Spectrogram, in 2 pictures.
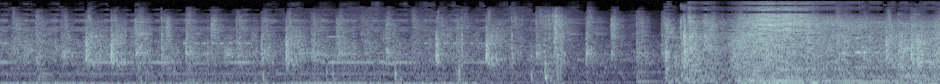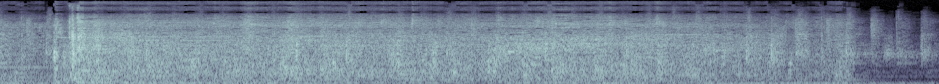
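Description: A train moves in the video game Zenless Zone Zero, with a loud, steady rumble and rhythmic clacking that swells into a heavier rush partway through, with no voices.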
